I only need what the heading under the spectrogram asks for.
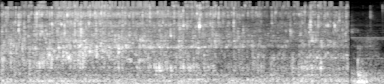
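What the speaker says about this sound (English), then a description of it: "we're going to put in filtered, purified water from our Brita filter." Water pours steadily into a pot with a continuous splashing rush, close by, before stopping abruptly near the end.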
